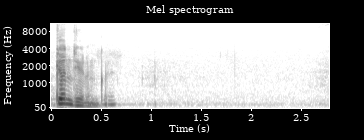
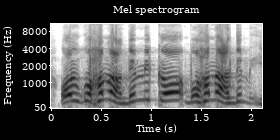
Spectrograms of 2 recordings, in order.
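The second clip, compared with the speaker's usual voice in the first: high, loud recruit questioning; loud eager recruit; 8 semitones higher, 9 dB louder than usual. Retold or imitated. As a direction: shout the question to the sergeant. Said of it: "이런 말을 할 적이 없어요". (크고 높게 묻는 훈련병)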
